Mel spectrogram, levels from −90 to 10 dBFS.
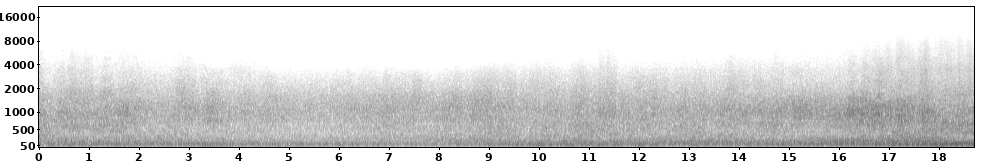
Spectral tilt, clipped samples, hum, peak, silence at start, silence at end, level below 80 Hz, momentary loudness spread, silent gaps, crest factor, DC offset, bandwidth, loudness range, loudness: -8 dB/octave; under 0.1%; none; -24 dBFS; 0 s; 0 s; -54 dBFS; 11 LU; none; 16 dB; under 0.1%; 16.5 kHz; 10 LU; -42 LUFS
